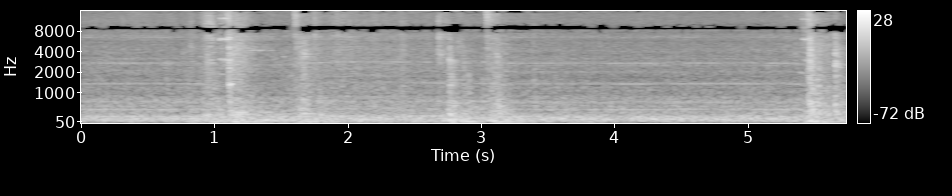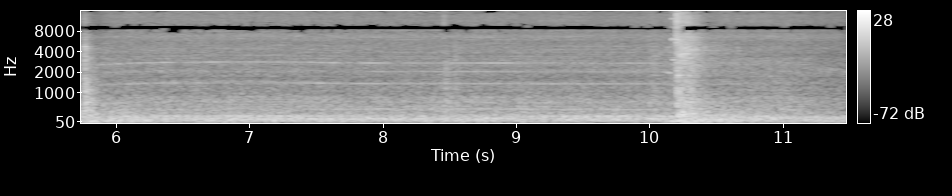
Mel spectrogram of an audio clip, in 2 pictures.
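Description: A garbage truck's compactor clanks and bangs as it presses down.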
